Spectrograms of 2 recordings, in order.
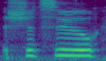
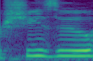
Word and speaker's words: Shih Tzu: I just picked out the picture that I liked the best, and it was this Shih Tzu, or Shizu, however you like to pronounce it.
